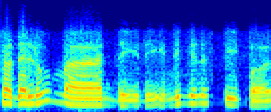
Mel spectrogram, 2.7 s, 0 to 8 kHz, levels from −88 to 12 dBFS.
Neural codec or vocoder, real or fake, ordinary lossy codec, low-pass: none; real; AAC, 32 kbps; 7.2 kHz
